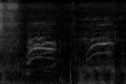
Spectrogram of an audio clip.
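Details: Two separate meows from an outdoor cat make seven rescue kittens halt. Each is a bright, held harmonic cry about half a second long, the second slightly arching. A sharp tap falls between them, over low room rumble.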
